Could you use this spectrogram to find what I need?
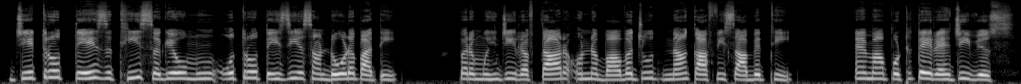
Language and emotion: Sindhi, sad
